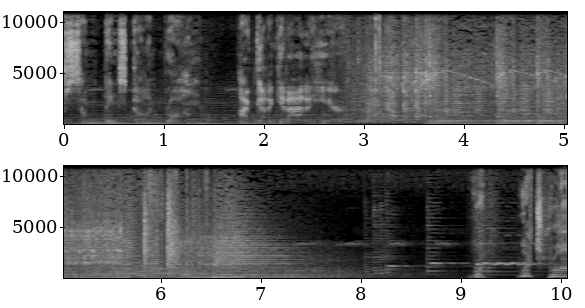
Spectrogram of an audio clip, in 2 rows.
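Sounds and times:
cartoon car engine starting: 0:02.9 - 0:06.8.

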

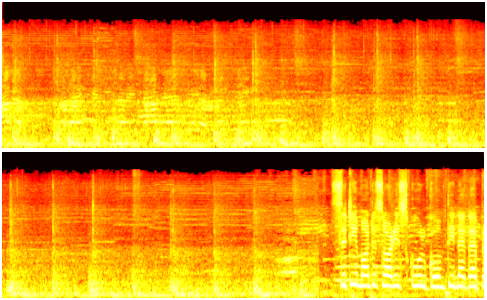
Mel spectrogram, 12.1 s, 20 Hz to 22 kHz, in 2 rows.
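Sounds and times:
marching band drums beating: 0:00.0 - 0:12.0.

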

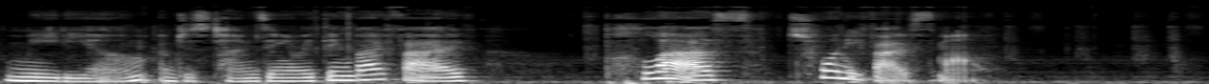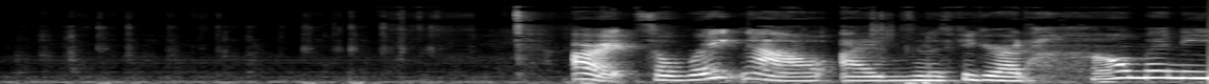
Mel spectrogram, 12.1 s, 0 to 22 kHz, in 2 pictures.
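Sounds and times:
marker writing on paper: 0:04.8 - 0:08.4.

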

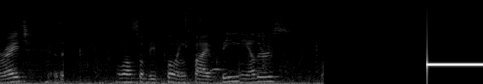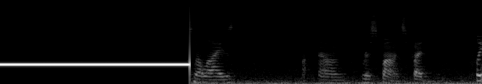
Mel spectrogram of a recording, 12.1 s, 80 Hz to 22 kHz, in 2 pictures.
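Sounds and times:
steady pure test tone beep: 0:05.4 - 0:08.4.

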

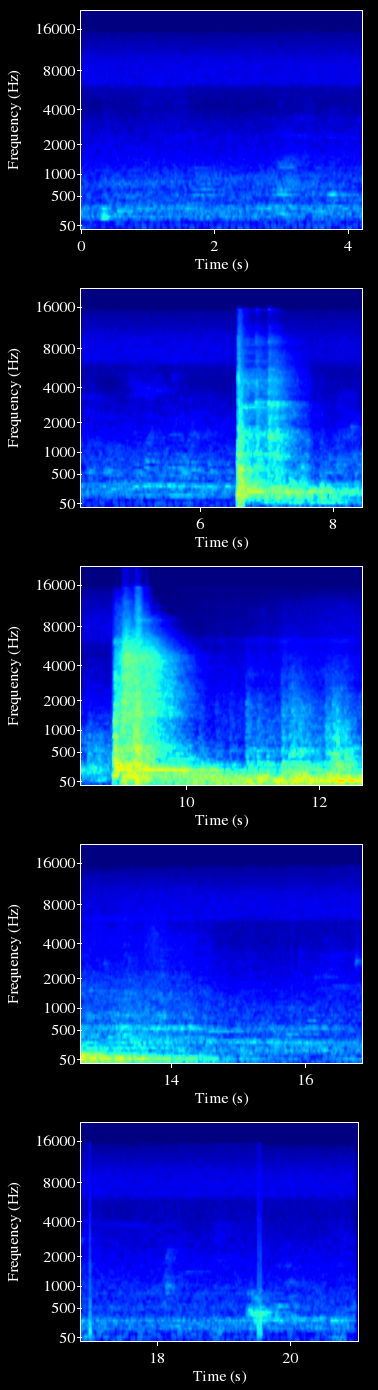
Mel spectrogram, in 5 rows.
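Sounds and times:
low rumble: 0:09.0 - 0:16.2.

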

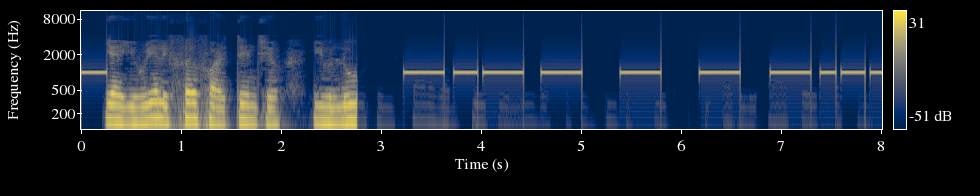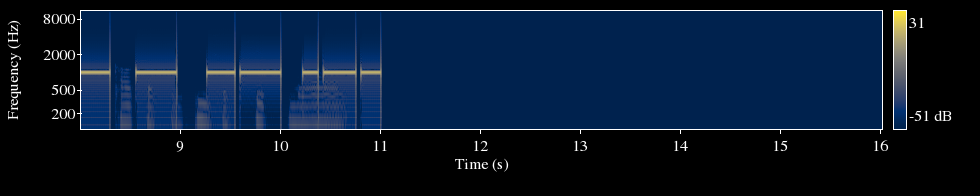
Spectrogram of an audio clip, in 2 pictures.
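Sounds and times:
censor beep tone: 0:00.0 - 0:00.3, 0:03.2 - 0:11.0.

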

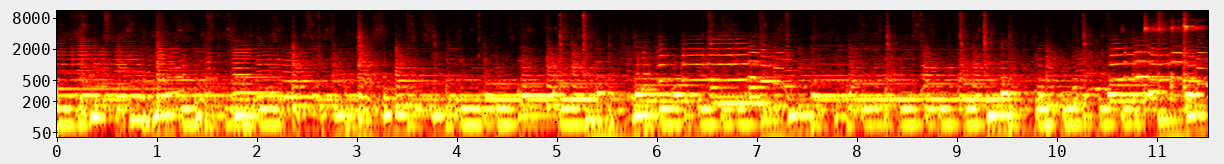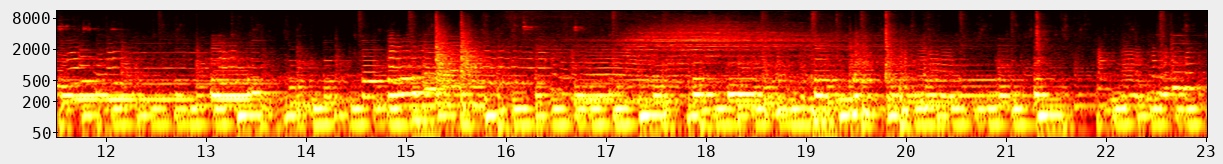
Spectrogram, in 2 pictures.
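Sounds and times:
bass line: 0:00.0 - 0:23.0
drum kit with cymbal strikes: 0:00.0 - 0:23.0
jazz band playing: 0:00.0 - 0:23.0.

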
